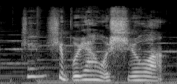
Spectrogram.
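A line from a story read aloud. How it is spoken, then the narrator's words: Laughing. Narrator (Chinese): 红姑笑道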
